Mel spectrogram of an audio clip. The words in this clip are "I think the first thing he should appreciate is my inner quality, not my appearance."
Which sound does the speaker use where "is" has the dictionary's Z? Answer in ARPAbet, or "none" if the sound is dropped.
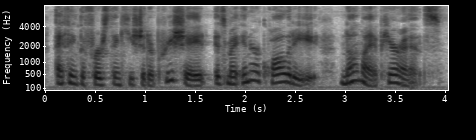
Z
